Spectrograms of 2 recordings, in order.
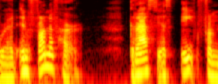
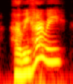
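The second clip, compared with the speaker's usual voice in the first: high, louder, pressing urging; urgent hurry; 11 semitones higher, 3 dB louder than usual. A narrator's reading. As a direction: urge them to hurry. Grandma hurrying to Mass.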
